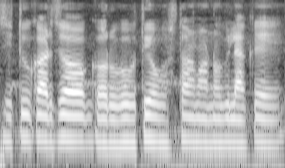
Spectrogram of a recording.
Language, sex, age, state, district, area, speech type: Assamese, male, 18-30, Assam, Barpeta, rural, spontaneous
